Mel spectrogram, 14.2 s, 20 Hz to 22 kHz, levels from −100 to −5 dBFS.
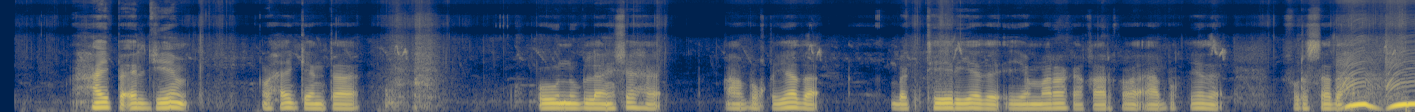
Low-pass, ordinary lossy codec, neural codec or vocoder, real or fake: none; none; vocoder, 44.1 kHz, 128 mel bands every 256 samples, BigVGAN v2; fake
